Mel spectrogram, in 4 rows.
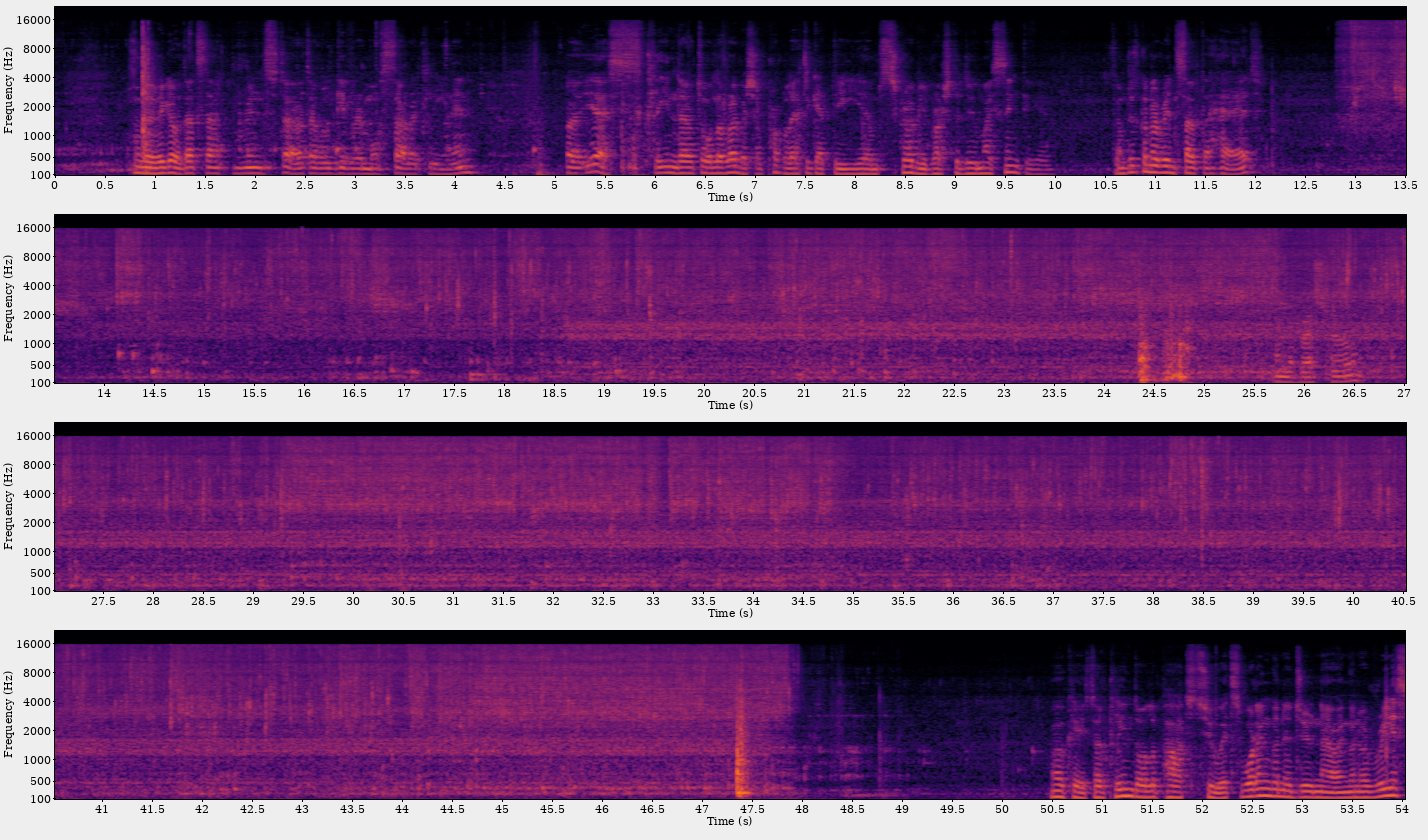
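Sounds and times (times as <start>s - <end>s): tap water running into sink: 12.8s - 49.0s.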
